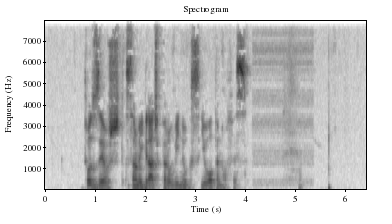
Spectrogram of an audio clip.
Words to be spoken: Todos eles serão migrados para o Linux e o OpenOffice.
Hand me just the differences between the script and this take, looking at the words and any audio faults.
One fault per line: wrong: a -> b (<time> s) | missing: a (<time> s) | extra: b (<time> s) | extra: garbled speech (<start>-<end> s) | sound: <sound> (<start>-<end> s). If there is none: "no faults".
sound: laugh (4.7-5.2 s)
